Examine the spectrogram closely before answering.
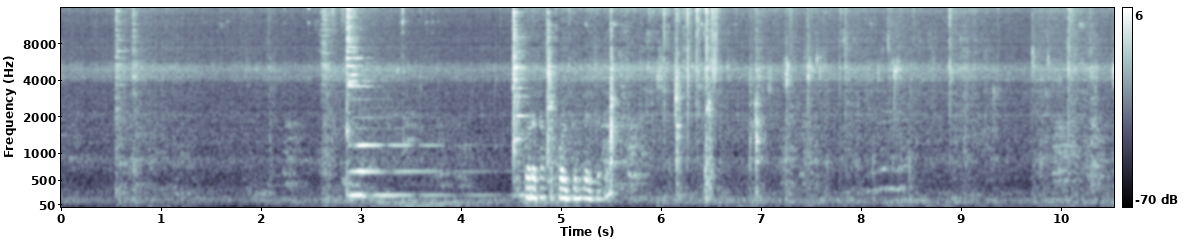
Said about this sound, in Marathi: आता आपण हे टाकून घेऊया त्याच्यामध्ये थोडं थोडं थोडं मंदाचेवरच तळायचं आहे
